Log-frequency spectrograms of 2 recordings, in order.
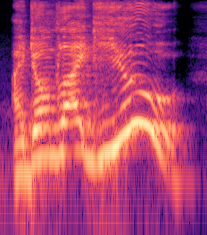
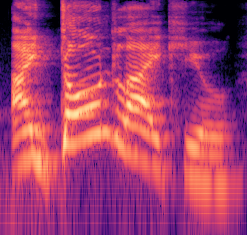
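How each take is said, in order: First: The word you is stressed. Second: The word don't is stressed. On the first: It is specifically this person who is disliked. "you can emphasize you" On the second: The dislike itself is made much clearer. "If you emphasize don't"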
